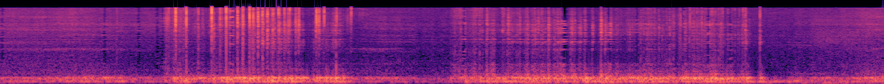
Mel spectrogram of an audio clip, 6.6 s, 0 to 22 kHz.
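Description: Fingertips with short manicured nails tap and scratch directly on the rounded metal mesh grille of a black USB microphone with a hollow head. This produces a dense, low, rumbling texture of muffled thumps and scraping, centered around 100 to 200 Hz. It swells louder in two stretches before easing back down.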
